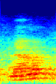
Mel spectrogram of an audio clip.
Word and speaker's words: Naman: So the application is called Nahuatl Naman, which means Nahuatl Today. The N at the end is not pronounced, and if you download the application, it's free on the Play Store already.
